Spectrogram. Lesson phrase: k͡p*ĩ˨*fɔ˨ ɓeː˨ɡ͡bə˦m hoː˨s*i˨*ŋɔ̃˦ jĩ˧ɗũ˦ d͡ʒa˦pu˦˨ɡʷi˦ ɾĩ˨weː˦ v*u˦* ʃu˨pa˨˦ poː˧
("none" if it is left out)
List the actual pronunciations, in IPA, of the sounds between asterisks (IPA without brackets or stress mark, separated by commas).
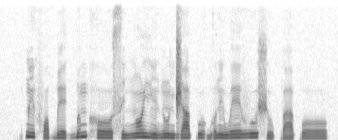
ĩ˦˨, i˨, u˦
